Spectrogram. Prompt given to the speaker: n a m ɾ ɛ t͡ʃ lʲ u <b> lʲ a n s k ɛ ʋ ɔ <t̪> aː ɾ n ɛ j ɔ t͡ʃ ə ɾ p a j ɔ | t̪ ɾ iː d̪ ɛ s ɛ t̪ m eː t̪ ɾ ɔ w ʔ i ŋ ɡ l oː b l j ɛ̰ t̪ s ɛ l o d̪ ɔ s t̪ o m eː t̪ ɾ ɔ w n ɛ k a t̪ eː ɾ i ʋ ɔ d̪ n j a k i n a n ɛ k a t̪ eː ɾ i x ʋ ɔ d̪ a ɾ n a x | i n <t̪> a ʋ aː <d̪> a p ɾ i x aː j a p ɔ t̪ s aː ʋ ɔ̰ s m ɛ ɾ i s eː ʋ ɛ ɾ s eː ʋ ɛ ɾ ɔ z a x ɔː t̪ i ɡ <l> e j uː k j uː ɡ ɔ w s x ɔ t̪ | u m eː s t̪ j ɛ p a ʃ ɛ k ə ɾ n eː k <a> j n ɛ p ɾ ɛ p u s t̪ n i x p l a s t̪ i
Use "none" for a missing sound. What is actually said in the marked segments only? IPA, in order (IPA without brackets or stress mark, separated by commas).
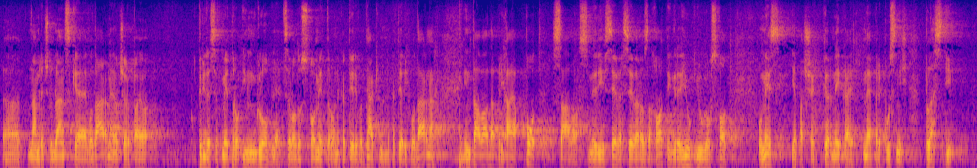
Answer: b, d̪, t̪, d̪, ɾ, a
